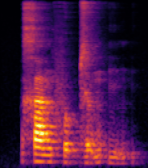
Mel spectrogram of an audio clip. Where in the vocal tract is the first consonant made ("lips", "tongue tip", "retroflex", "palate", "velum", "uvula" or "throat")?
velum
